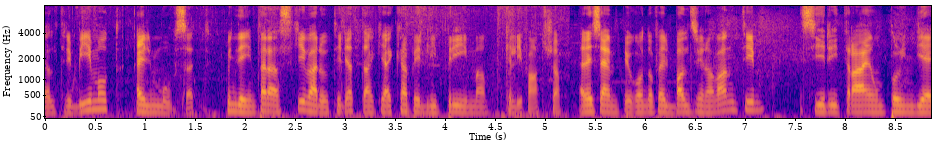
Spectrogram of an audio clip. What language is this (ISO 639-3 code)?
ita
